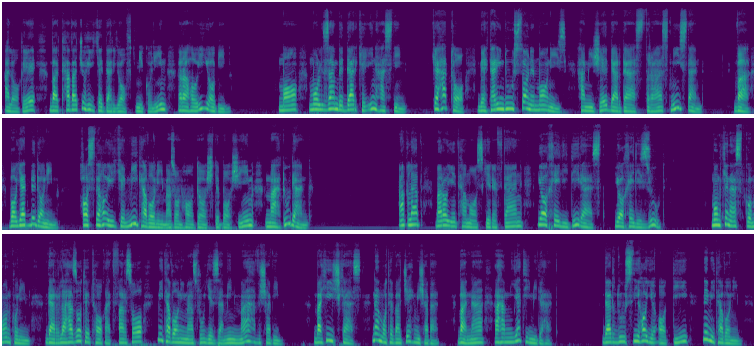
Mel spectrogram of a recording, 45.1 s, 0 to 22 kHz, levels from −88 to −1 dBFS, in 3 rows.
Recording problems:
none

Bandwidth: 17 kHz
